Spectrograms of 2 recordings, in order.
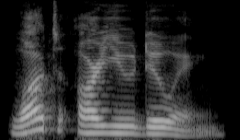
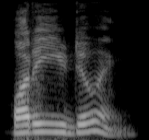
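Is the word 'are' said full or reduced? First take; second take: full; reduced. First: The word 'are' is said in full. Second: The word 'are' shrinks to a weak 'uh'. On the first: "In citation form" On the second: "are is simply written as a schwa and sounds like uh"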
